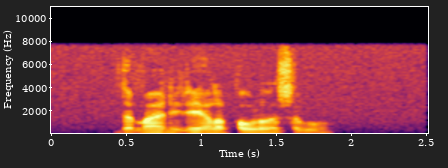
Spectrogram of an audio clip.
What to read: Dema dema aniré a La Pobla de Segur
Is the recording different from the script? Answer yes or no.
yes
